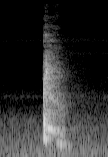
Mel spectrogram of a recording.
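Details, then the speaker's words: Woman (patient) gives a voluntary cough into a sputum container after holding her breath, during nurse-taught effective coughing and sputum collection (likely simulated training); one short, forceful cough in a quiet room. "Caranya tadi ee caranya seperti tadi ee Ibu tahan nafas, tahan beberapa titik, lalu batukkan. Nanti ibu batukkan ke dalam portum ini."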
